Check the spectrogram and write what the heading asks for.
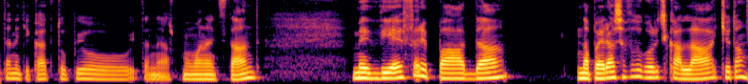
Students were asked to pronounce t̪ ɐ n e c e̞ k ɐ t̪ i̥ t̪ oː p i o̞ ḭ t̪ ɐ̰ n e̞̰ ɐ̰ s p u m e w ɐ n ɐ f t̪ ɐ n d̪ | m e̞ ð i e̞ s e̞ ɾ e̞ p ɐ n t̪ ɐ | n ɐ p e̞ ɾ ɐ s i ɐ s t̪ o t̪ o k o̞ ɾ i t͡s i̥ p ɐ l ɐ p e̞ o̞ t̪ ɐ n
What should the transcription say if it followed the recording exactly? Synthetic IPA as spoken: t̪ ɐ n e c e̞ k ɐ t̪ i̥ t̪ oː p i o̞ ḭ t̪ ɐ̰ n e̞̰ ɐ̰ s p u m e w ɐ n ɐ s t̪ ɐ n d̪ | m e̞ ð i e̞ f e̞ ɾ e̞ p ɐ n d̪ ɐ | n ɐ p e̞ ɾ ɐ s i ɐ f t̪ o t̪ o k o̞ ɾ i t͡s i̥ k ɐ l ɐ c e̞ o̞ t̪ ɐ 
